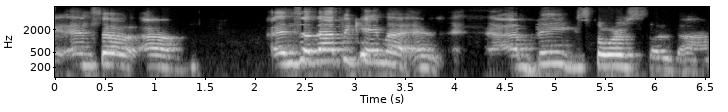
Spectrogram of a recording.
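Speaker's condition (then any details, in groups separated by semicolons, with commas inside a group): Cerebral palsy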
